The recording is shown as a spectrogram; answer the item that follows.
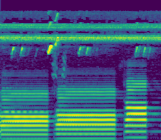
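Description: Music: a low, horn-like instrument plays three held notes in a slow melody, the third shorter and higher, then stops just before the end. Birds chirp faintly behind it over a steady high whine.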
